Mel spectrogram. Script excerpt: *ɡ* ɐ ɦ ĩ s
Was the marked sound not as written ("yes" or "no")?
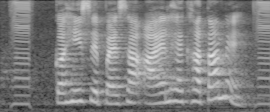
yes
